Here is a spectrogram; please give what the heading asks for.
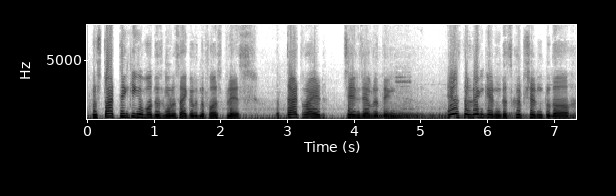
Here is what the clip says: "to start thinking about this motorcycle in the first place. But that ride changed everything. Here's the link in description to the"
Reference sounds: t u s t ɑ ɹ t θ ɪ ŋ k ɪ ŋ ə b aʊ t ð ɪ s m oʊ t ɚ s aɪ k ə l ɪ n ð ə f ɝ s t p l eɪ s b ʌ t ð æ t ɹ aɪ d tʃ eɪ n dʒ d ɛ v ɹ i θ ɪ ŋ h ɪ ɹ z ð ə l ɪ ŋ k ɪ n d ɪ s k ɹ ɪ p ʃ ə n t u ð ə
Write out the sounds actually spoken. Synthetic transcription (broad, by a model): t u s t ɑ ɹ t t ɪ ŋ k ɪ ŋ ə b aʊ t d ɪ s m oʊ t ɚ s aɪ k ə l ɪ n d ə f ɝ s t p l eɪ s b ʌ t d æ t ɹ aɪ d tʃ eɪ n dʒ ɛ v ɹ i t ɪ ŋ h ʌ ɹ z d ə l ɪ ŋ k ɪ n d ɪ s k ɹ ɪ p ʃ ə n t u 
